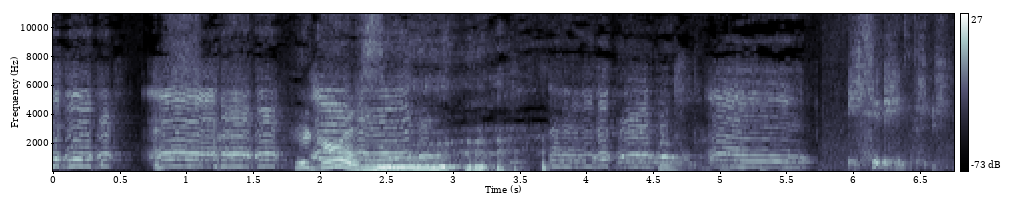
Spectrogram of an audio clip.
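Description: Babies giggle and laugh loudly up close.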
